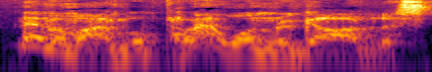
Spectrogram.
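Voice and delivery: normal talking voice

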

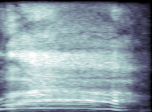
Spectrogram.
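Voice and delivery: long high-pitched scream, held back in volume; imitated scream. Imitating the girl who screamed for no reason, high scream. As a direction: mimic a sudden sustained scream. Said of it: "she just screamed".

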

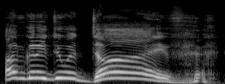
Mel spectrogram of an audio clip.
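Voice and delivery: high, slow mock yell; hammed-up ringside yell; imitating a yell. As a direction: stretch it out like a cocky wrestler announcing his move. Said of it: "and then Tony yells".

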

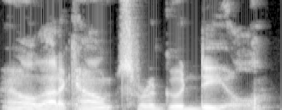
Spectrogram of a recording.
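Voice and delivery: low, quiet, resigned donkey; gloomily. Acted. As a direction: accept the bad news with a heavy heart. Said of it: "said Eeyore gloomily".

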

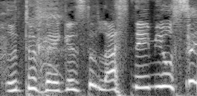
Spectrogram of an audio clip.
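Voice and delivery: high-pitched, hammed-up German threat; mock German accent. Co-host as killer threatening a victim, high mock German accent.

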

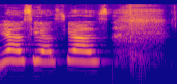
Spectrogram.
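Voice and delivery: high-pitched mock-tearful acceptance; imitated crying. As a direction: squeak it out, acting overcome with tears. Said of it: "crying, saying".

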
